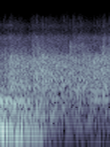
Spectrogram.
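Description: A church congregation applauding loudly for the Holy Spirit during a sermon, dense continuous clapping with crowd noise, close and sustained for the whole moment.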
